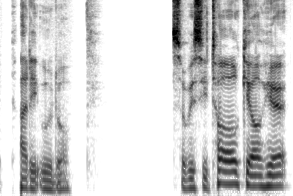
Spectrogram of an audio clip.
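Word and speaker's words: 狩人: Not the normal pronunciation for these kanjis, so to speak, but it's hunter, hunting person, Kariudo.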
